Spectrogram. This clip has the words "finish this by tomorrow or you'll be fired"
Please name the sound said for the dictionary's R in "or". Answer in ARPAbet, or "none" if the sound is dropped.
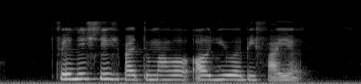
L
